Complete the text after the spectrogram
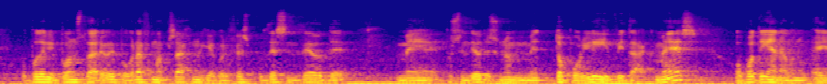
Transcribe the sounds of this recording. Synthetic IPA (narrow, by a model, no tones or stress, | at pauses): o̞po̞t̪e̞lipo̞nst̪oɐɾeo̞ipo̞ɣɾɐfimɐpsɐxnoʝɐko̞ɾife̞spuðe̞sinðeond̪e̞mepusinðe̞od̪esiɣno̞mime̞t̪o̞po̞livit̪ɐ̰ːkme̞s | o̞po̞t̪e̞ʝɐnɐ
